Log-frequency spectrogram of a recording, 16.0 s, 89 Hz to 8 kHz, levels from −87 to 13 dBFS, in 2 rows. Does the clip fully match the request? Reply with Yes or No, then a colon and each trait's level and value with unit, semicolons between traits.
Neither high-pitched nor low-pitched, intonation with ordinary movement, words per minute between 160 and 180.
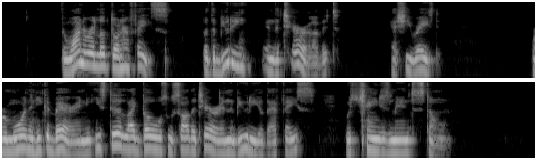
Yes: medium, 150 Hz; average, 4.5 semitones; average, 165 wpm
